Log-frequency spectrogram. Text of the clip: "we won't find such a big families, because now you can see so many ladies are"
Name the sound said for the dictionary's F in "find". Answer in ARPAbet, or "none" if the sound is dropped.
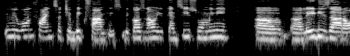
F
